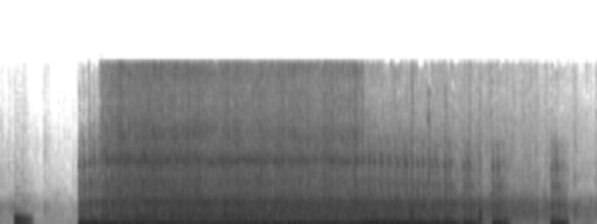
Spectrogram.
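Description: A prize wheel spins with a rattling clatter and slows down.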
